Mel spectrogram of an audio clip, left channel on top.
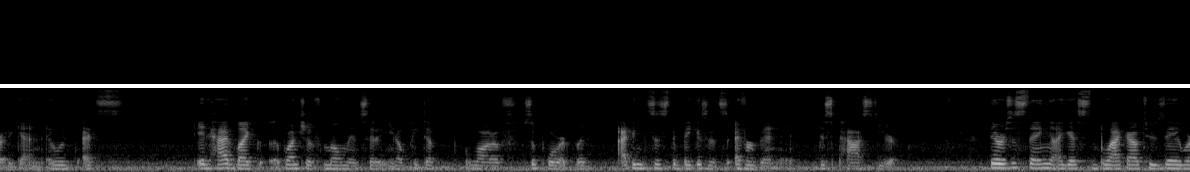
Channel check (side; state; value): left; silent; 52 dB below the other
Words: again. It had like a bunch of moments that it, you know, picked up a lot of support, but I think this is the biggest it's ever been this past year. There was this thing, I guess, Blackout Tuesday,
